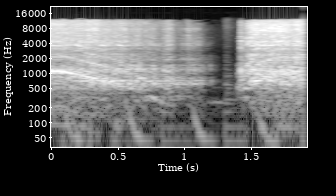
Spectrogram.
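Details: Cheap Hurricane RC buggy drive motor, remote on: high, even whine that stops briefly and spins up again, running freely with no grinding; steering servo not turning and suspected.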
